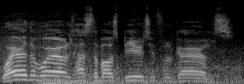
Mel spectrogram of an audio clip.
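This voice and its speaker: An actor playing a brash, sardonic young assassin with a wry, questioning manner in a video game. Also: male voice, high voice, moderate pace, background noise, lightly acted. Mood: curious. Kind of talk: dramatic video game acting.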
